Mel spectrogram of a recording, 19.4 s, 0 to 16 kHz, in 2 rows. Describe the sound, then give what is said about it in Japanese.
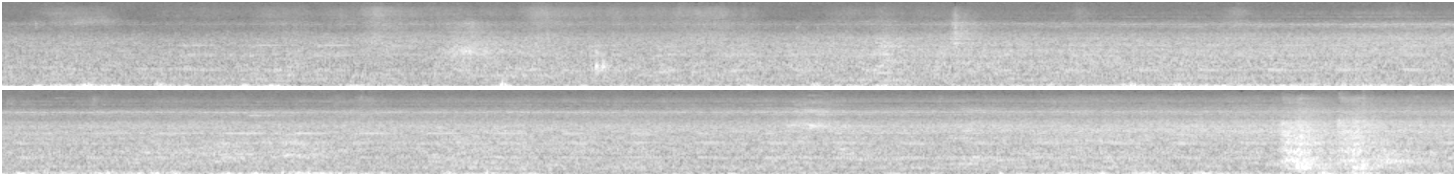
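A local train bound for Nagoya, stopping at every station, pulls into platform 2 of a station with a steady, broad rumble of wheels and rolling stock, ending in a brief sharp squeal or clatter as it slows. “まもなく2番乗り場に名古屋行き普通電車、名古屋行きの普通電車が到着いたします。”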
